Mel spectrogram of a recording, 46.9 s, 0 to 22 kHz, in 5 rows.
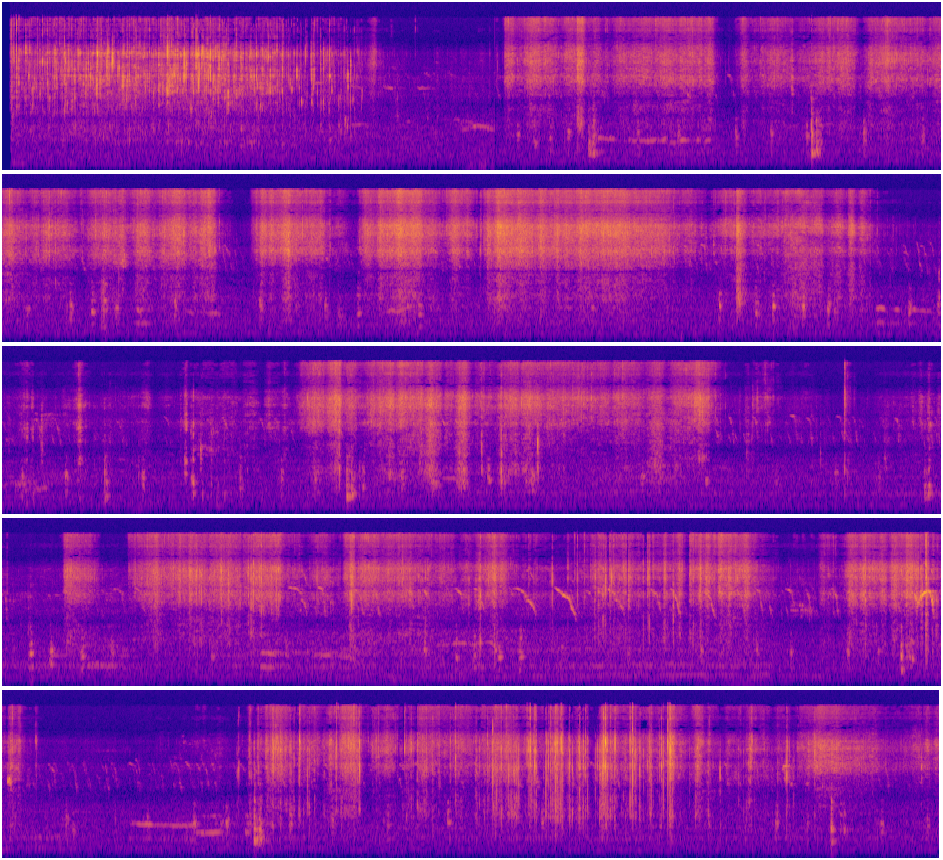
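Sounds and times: plastic bags crinkling: 0:00.1 - 0:03.7, 0:05.0 - 0:18.0, 0:21.8 - 0:26.0, 0:28.8 - 0:37.7, 0:40.0 - 0:46.9
hens clucking: 0:04.9 - 0:46.9.

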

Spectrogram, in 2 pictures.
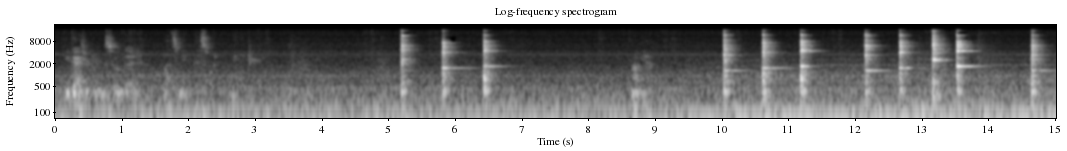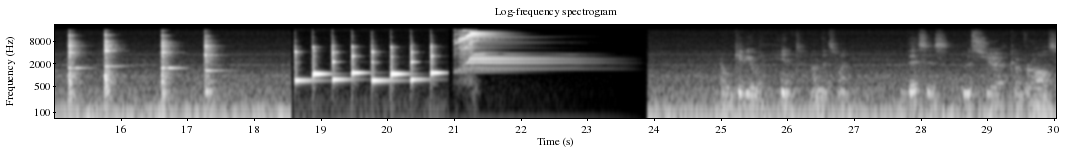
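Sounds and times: spoon striking water-filled glass jars: 0:05.2 - 0:06.8, 0:10.0 - 0:14.0, 0:14.6 - 0:17.6.

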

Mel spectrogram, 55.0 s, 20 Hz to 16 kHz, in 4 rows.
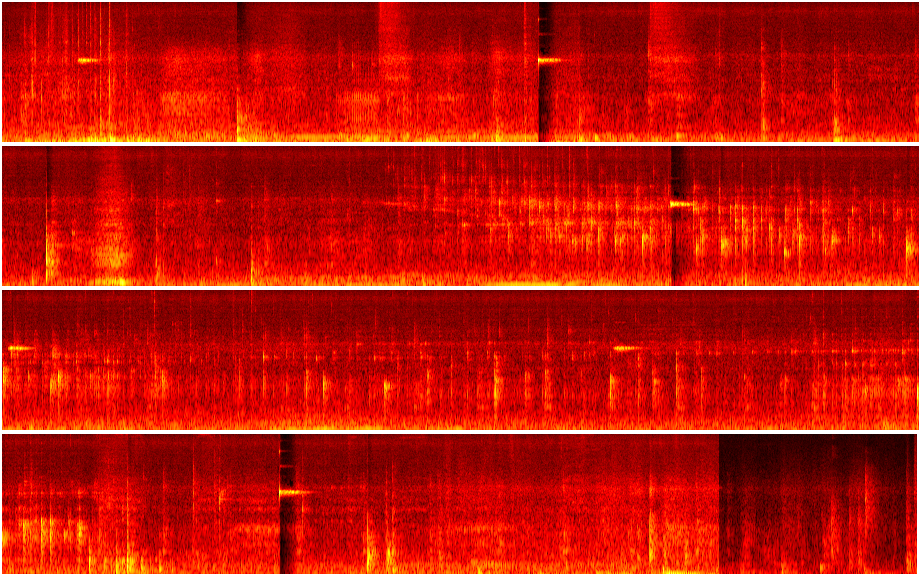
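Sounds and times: liquid trickling: 0:00.0 - 0:10.6, 0:18.9 - 0:46.6
short high beeps: 0:08.0 - 0:08.6, 0:45.4 - 0:46.0
hiss: 0:09.7 - 0:10.5.

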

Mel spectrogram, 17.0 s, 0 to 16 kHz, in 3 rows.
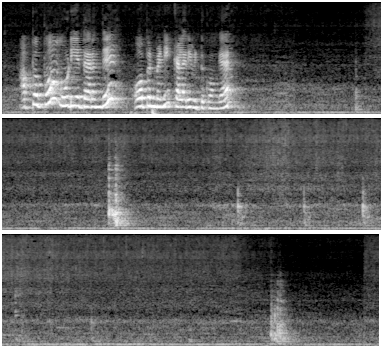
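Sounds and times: potatoes sizzling in oil: 0:05.4 - 0:15.4, 0:16.8 - 0:17.0.

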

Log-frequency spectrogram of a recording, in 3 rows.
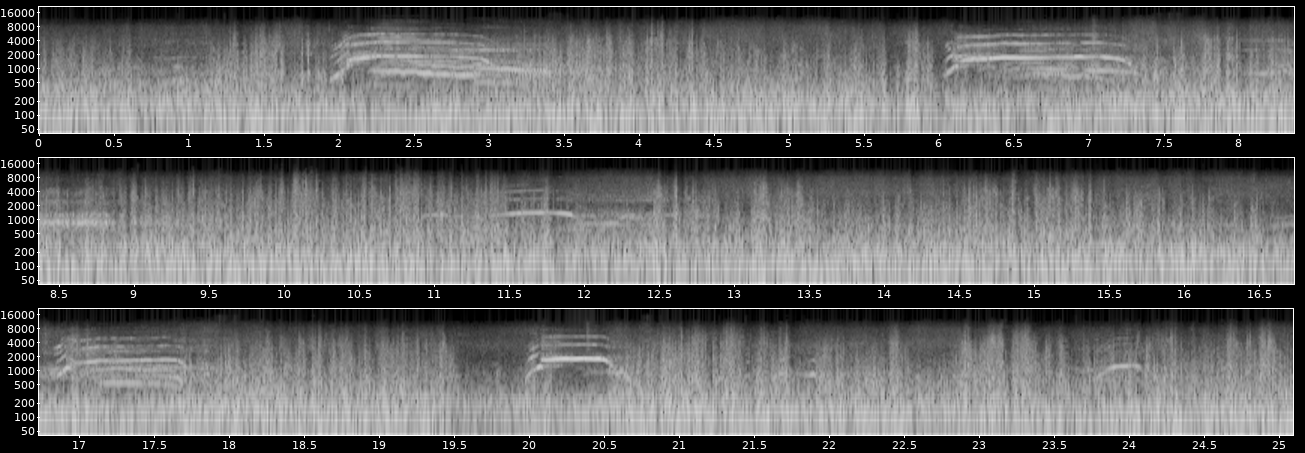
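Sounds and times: roller coaster train rumbling: 0:00.0 - 0:25.0
wind rushing over microphone: 0:00.0 - 0:25.0
riders screaming: 0:01.9 - 0:03.8, 0:06.0 - 0:09.1, 0:10.8 - 0:12.9, 0:16.6 - 0:18.0, 0:20.0 - 0:20.7.

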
